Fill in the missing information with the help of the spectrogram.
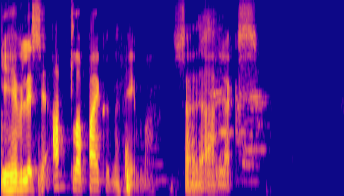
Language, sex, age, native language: Icelandic, male, 20-29, Icelandic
